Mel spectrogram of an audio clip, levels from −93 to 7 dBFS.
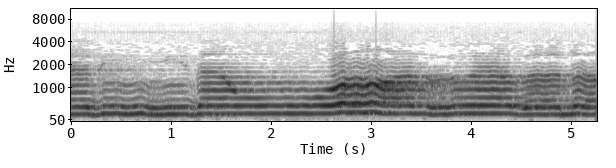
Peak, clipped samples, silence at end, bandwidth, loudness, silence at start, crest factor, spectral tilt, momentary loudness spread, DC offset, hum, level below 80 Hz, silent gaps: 0 dBFS; under 0.1%; 0 s; 3.7 kHz; -15 LUFS; 0 s; 14 dB; -10.5 dB/octave; 9 LU; under 0.1%; none; -62 dBFS; none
